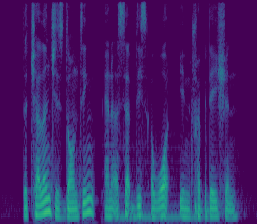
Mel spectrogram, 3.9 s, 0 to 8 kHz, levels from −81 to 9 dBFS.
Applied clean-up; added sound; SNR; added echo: none; Bowed string instrument; 16 dB; none.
